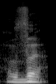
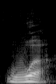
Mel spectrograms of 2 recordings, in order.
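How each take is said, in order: First: The sound is made with teeth on lip, like v. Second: The sound is made with rounded lips, like w. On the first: The speaker calls it wrong. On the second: The speaker calls it right.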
